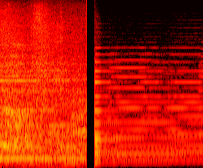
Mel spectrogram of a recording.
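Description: Loud music with many held notes breaks off abruptly a little under a second in. Quieter organ music follows, playing long sustained chords.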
